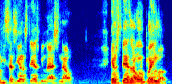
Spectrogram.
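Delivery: rhythmic slam delivery, settling toward the final reveal; spoken-word poem. Acted. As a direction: recite in driving cadence, then pause before the last line. Poem winds down to diagnosis.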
